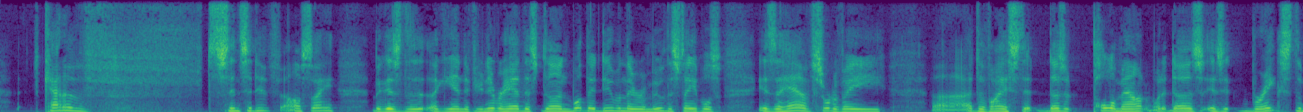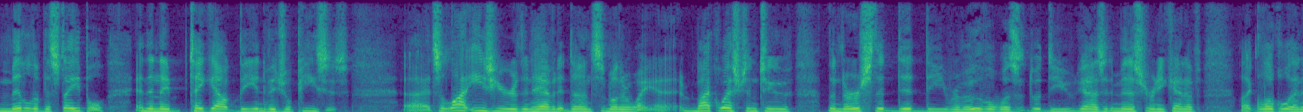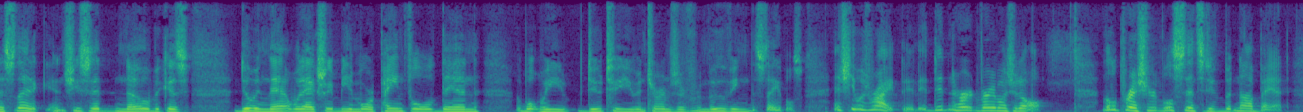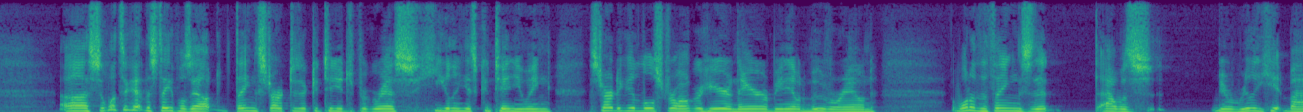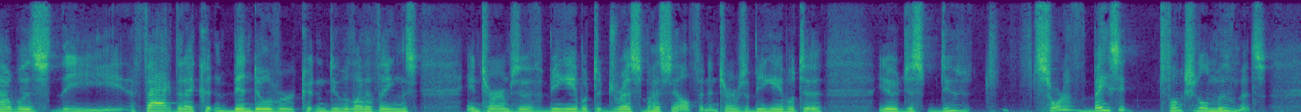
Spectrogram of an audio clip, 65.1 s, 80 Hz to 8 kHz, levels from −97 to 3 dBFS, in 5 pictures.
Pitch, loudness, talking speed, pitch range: 170 Hz, -23 LUFS, 195 wpm, 160-185 Hz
